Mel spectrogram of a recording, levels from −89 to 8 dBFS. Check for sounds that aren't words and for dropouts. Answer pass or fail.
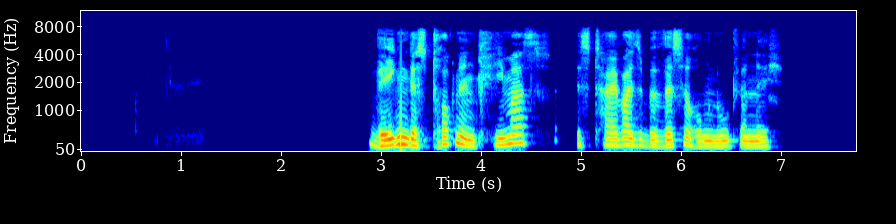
pass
